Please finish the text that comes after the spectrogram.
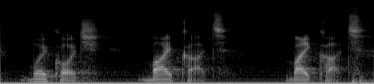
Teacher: Okay, so we have two different kinds of stress: a primary, a major, and a secondary, minor. Okay, both syllables are stressed, but the first receives a stronger stress than the second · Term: Major stress, minor stress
